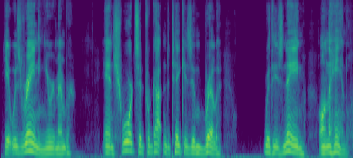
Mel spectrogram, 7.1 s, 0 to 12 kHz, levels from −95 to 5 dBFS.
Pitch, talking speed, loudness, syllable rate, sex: 130 Hz, 160 wpm, -21 LUFS, 5.2 syllables/s, male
